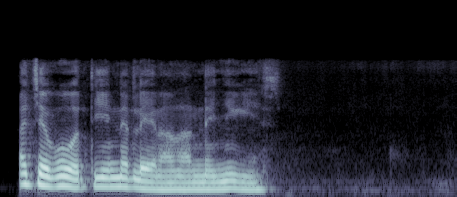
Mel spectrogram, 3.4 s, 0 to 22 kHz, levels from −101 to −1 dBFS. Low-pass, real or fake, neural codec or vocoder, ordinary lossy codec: 7.2 kHz; fake; codec, 16 kHz, 4 kbps, FunCodec, trained on LibriTTS, 50 frames a second; none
